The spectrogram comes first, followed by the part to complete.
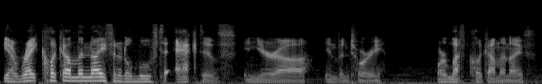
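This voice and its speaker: A man narrating and refereeing a tabletop roleplaying game as game master, in an informal, excitable way. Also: lowish voice, moderate pace, dull audio, soft background music.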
